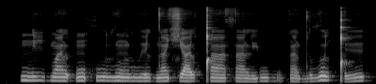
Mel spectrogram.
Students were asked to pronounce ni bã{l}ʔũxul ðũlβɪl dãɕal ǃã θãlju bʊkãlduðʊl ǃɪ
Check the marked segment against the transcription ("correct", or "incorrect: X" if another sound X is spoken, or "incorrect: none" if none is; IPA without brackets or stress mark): correct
